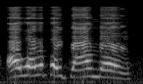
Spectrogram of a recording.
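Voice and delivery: loud, insistent whine; whiny demand. Real, not acted. Girl begs her friend to play Grounders, whining loudly.

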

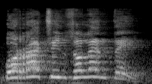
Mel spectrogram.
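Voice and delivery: a shrill, offended rebuke; indignant nun. Acted. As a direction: scold the drunk like an outraged nun. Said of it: "Dice la monja".

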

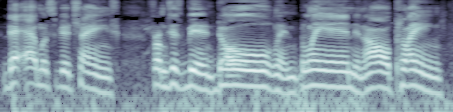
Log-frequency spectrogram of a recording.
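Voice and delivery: normal talking voice

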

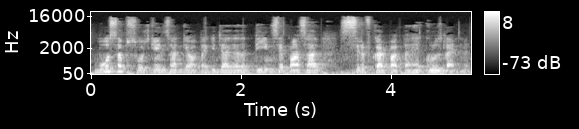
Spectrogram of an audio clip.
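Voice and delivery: normal talking voice

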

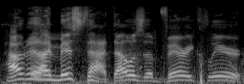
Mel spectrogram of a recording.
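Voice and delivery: loud, high exasperated protest; outraged disbelief. Real, not acted. Player protests a clear miss, loud outraged yell.

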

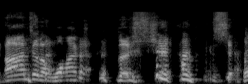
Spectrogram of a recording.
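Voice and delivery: eager viewer. Retold or imitated. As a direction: act out an eager would-be viewer. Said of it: "you'd be like".

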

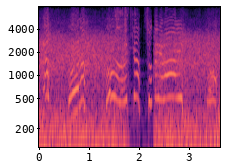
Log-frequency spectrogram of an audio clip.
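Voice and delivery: high panicked yells at the screen; frantic shouting. Real, not acted. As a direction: yell at the character in panic. Yelling at game character.

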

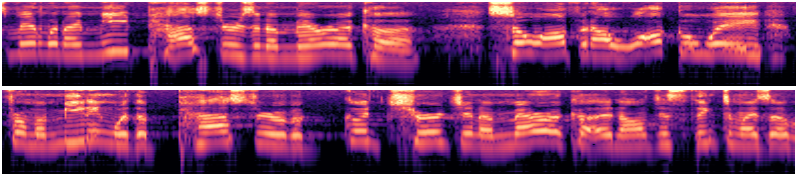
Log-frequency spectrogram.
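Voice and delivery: high, impassioned plea to the Lord, imitating; retold tearful lament. Retelling a crying pastor's lament over leaders, imitated anguish. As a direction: plead as the weeping pastor, pitch held high. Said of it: "He's crying and going".

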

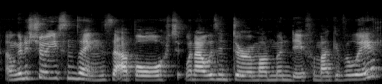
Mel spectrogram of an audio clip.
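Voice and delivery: usual speaking voice

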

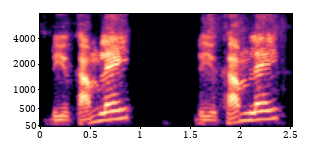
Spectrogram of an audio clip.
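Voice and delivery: "late" glides steeply upward; rising question tune. Shown as a demonstration. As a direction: lift the end on LATE like a yes-no question. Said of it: "itu naik".

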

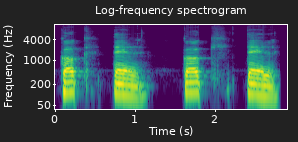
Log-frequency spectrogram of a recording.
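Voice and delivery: "cóctel" in two equal, separated syllables; sans accentuation. Shown as a demonstration. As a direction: say "cóctel" slowly, neither syllable stressed. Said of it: "je fais exprès de ne pas mettre d'accentuation". (« cóctel » en deux syllabes égales, sans accent tonique)

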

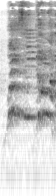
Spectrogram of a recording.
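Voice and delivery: high, puzzled inner voice; puzzled aside. Retold or imitated. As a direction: wonder aloud what he's up to. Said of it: "And I'm like".

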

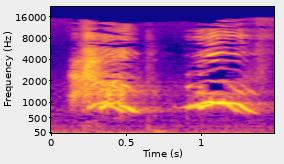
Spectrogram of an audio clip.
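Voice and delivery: high, loud scream for help; crying for help. A narrator's reading. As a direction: shriek it out in terror. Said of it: "cried out loudly".

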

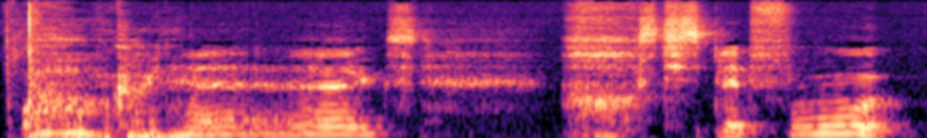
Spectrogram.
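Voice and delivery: thrilled. Real, not acted. Collector gushing to viewers over a rare ex card. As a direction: gush over the pull.

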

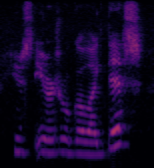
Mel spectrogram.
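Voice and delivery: ordinary talk, nothing marked

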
